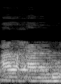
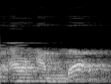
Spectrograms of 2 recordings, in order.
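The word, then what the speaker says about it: الحمد: berarti ijma ulama sepakat bahwa huruf alhamdu itu harakatnya adalah domah bukan alhamda bukan alhamdi karena nanti ada pembahasan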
